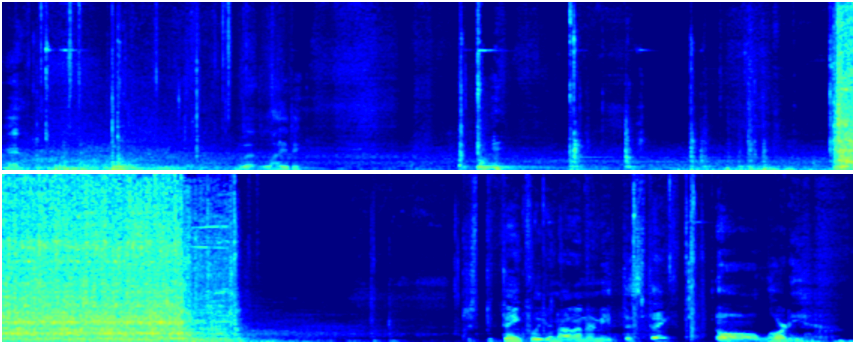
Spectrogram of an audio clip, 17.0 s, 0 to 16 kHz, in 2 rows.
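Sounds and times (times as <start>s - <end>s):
metal clicks and knocks: 4.6s - 8.4s
impact wrench hammering: 8.3s - 11.0s.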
